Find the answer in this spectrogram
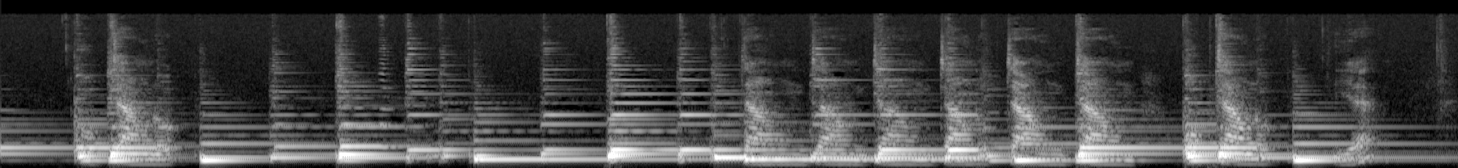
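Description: Low-G tuned ukulele strummed in a steady rhythm of down and up strums, the chords changing every few strums.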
